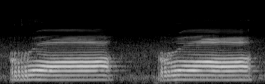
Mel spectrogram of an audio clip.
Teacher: Ra pronounced from the edge and the top part of the tongue touching the gums of the top four front teeth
